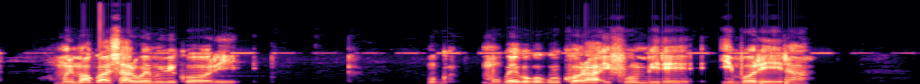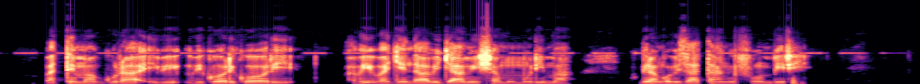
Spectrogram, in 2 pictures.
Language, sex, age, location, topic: Kinyarwanda, male, 18-24, Musanze, agriculture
